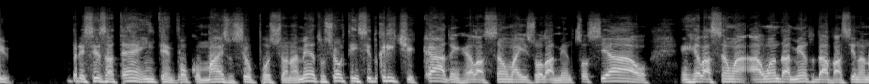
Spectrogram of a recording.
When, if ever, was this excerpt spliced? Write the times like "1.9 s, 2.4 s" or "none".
1.8 s, 3.7 s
